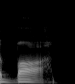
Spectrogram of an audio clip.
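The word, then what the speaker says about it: Ba (霸): as the Ba.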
